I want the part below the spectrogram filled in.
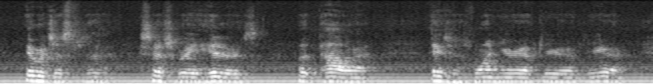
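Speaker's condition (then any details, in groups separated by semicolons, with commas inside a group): ALS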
